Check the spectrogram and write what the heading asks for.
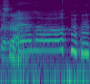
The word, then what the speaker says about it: Xarello: Parellada, Macabeo, Xarello. That is some sweet pronunciation.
